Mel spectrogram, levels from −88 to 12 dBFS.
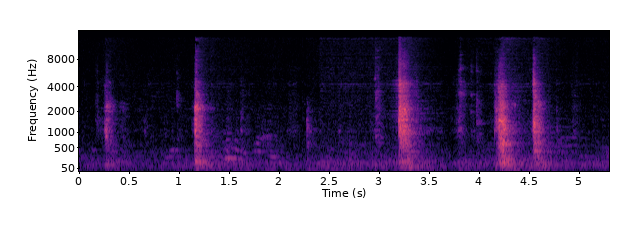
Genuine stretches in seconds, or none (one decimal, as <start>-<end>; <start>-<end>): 0.0-2.4; 3.2-4.0; 4.7-5.3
